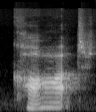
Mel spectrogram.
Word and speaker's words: caught: would say is that for something like caught try to maintain the rounding and then make sure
